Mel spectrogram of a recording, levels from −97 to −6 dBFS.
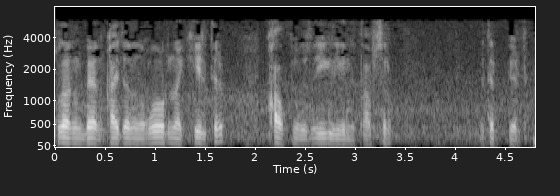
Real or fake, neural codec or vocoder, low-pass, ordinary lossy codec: fake; vocoder, 22.05 kHz, 80 mel bands, Vocos; 7.2 kHz; MP3, 24 kbps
